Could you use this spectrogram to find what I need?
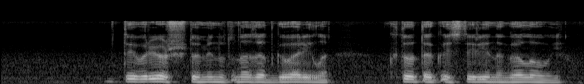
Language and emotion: Russian, neutral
